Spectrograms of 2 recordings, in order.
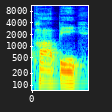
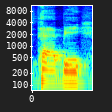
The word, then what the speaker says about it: Pappy: by developer Nate Pappy I've been calling his name wrong it's not poppy it's Pappy and I'm telling you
